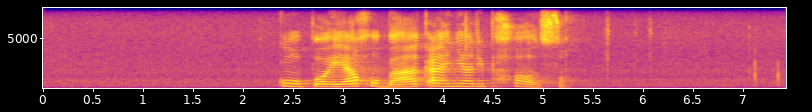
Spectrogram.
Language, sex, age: Tswana, female, 21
